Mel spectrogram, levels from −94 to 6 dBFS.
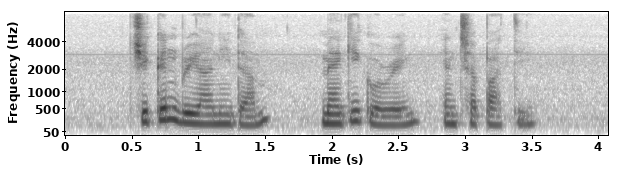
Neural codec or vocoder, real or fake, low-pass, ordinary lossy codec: none; real; none; none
